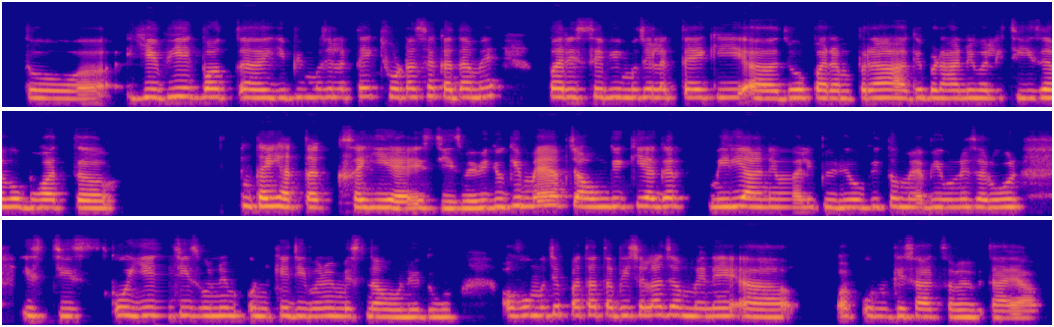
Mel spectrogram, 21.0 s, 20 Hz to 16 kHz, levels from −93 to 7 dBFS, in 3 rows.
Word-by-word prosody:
तो 245 Hz, -2 st, -2 dB
अ, 330 Hz, -, -3 dB, 0.2 s
ये 270 Hz, +3 st, +1 dB
भी 285 Hz, +3 st, +1 dB
एक 290 Hz, -2 st, -2 dB
बहुत 275 Hz, -1 st, +2 dB
ये 260 Hz, -1 st, +1 dB
भी 270 Hz, -, -6 dB
मुझे 270 Hz, 0 st, -5 dB
लगता 270 Hz, +1 st, -4 dB
है 290 Hz, -, 0 dB
एक 295 Hz, -, -17 dB
छोटा-सा 280 Hz, +1 st, -1 dB
कदम 270 Hz, +1 st, +1 dB
है। 315 Hz, -, -4 dB, 0.4 s
पर 280 Hz, -1 st, +5 dB
इससे 275 Hz, +1 st, -3 dB
भी 270 Hz, +1 st, -2 dB
मुझे 265 Hz, +1 st, -1 dB
लगता 265 Hz, 0 st, -2 dB
है 265 Hz, -, +4 dB
कि 265 Hz, 0 st, -4 dB
अ, 240 Hz, 0 st, +4 dB
जो 260 Hz, +3 st, +2 dB
परंपरा 250 Hz, +1 st, +1 dB
आगे 250 Hz, +2 st, 0 dB
बढ़ाने 250 Hz, 0 st, 0 dB
वाली 250 Hz, 0 st, -2 dB
चीज़ 250 Hz, +1 st, -2 dB
है 260 Hz, -, +7 dB
वो 260 Hz, 0 st, +4 dB
बहुत 240 Hz, 0 st, +2 dB, 1.3 s
कई 275 Hz, 0 st, +8 dB
हद 250 Hz, 0 st, +4 dB
तक 240 Hz, -1 st, +1 dB
सही 240 Hz, 0 st, +3 dB
है 205 Hz, -3 st, +7 dB
इस 225 Hz, -, -3 dB
चीज़ 215 Hz, 0 st, -1 dB
में 215 Hz, -, +5 dB
भी 230 Hz, -, +1 dB
क्योंकि 255 Hz, +3 st, 0 dB
मैं 215 Hz, -, +4 dB
अब -, -, 0 dB
चाहूँगी 260 Hz, -1 st, +3 dB
कि 280 Hz, -, -2 dB
अगर 270 Hz, 0 st, +3 dB, 0.2 s
मेरी 255 Hz, +2 st, +3 dB
आने 250 Hz, 0 st, -1 dB
वाली 245 Hz, 0 st, -4 dB
पीढ़ी 235 Hz, -1 st, -2 dB
होगी 245 Hz, 0 st, -2 dB
तो 270 Hz, -, 0 dB
मैं 250 Hz, -, -1 dB
भी 245 Hz, -, -1 dB
उन्हें 245 Hz, +1 st, -2 dB
ज़रूर 250 Hz, +1 st, +1 dB, 0.4 s
इस 255 Hz, -1 st, -2 dB
चीज़ 250 Hz, 0 st, -3 dB, 0.2 s
को 275 Hz, +1 st, 0 dB
ये 265 Hz, +1 st, 0 dB
चीज़ 265 Hz, -2 st, -4 dB
उन्हें 255 Hz, 0 st, +2 dB
उनके 250 Hz, 0 st, -1 dB
जीवन 245 Hz, 0 st, -2 dB
में 250 Hz, -, 0 dB
मिस 245 Hz, -1 st, -3 dB
ना 235 Hz, -, +1 dB
होने 225 Hz, 0 st, +1 dB
दूँ। 225 Hz, 0 st, -2 dB, 0.3 s
और 255 Hz, -, -2 dB
वो 270 Hz, +1 st, -1 dB
मुझे 265 Hz, +2 st, -2 dB
पता 275 Hz, +1 st, -1 dB
तभी 265 Hz, +1 st, -3 dB
चला 270 Hz, +1 st, -1 dB
जब 265 Hz, -, -1 dB
मैंने 250 Hz, 0 st, +1 dB
अ 235 Hz, -, +1 dB, 0.6 s
अब -, -, -4 dB
उनके 245 Hz, -1 st, -4 dB
साथ 230 Hz, -1 st, 0 dB
समय 220 Hz, 0 st, +2 dB
बिताया। 205 Hz, -, -2 dB
255 Hz, 240 wpm, -23 LUFS, 240-270 Hz, 1.3 s, कई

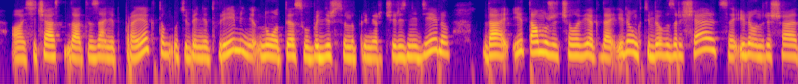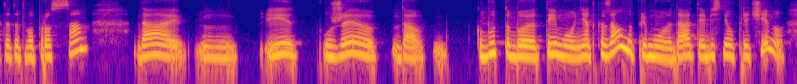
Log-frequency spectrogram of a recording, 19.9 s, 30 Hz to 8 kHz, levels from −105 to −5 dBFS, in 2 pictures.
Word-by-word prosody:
а, 170 Hz, -, -1 dB
сейчас 190 Hz, +3 st, +1 dB
да, 175 Hz, -3 st, +1 dB
ты 175 Hz, +3 st, -3 dB
занят 175 Hz, -2 st, -1 dB
проектом, 225 Hz, -, 0 dB
у 195 Hz, -, -1 dB
тебя 185 Hz, +2 st, -1 dB
нет 175 Hz, -3 st, -1 dB
времени, 235 Hz, 0 st, +3 dB
но 195 Hz, -2 st, +3 dB
ты 205 Hz, -, 0 dB
освободишься, 190 Hz, 0 st, +2 dB
например, 175 Hz, -1 st, -1 dB
через 185 Hz, +1 st, 0 dB
неделю, 225 Hz, +7 st, +1 dB, 0.4 s
да. 210 Hz, -1 st, +5 dB
И 255 Hz, +7 st, -1 dB
там 255 Hz, -1 st, +5 dB
уже 215 Hz, -4 st, +3 dB
человек, 205 Hz, -2 st, 0 dB
да, 185 Hz, -2 st, +1 dB
или 245 Hz, -, -1 dB
он 235 Hz, -5 st, +4 dB
к -, -, -20 dB
тебе 210 Hz, +1 st, +1 dB
возвращается, 240 Hz, +7 st, -1 dB
или 210 Hz, +4 st, 0 dB
он 195 Hz, -3 st, 0 dB
решает 200 Hz, 0 st, -3 dB
этот 185 Hz, -2 st, -4 dB
вопрос 185 Hz, +2 st, -2 dB
сам, 265 Hz, +11 st, -2 dB, 0.6 s
да, 205 Hz, +2 st, +1 dB, 0.3 s
м. 175 Hz, -1 st, -6 dB, 0.3 s
И 220 Hz, 0 st, +1 dB, 0.3 s
уже, 200 Hz, -, 0 dB, 0.2 s
да, 85 Hz, -1 st, -2 dB, 0.2 s
м, -, -, -8 dB, 0.3 s
как 190 Hz, -, 0 dB
будто 235 Hz, +1 st, +2 dB
бы 185 Hz, -2 st, +2 dB
ты 230 Hz, -, +2 dB
ему 200 Hz, -5 st, +2 dB
не 185 Hz, +3 st, 0 dB
отказал 220 Hz, -, +2 dB
напрямую, 195 Hz, -, +2 dB
да, 185 Hz, +5 st, 0 dB
ты 195 Hz, 0 st, -4 dB
объяснил 200 Hz, +2 st, -1 dB
причину. 195 Hz, -, -3 dB
195 Hz, 155 wpm, -22 LUFS, 180-220 Hz, 0.6 s, да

